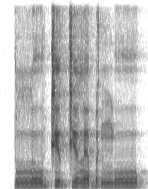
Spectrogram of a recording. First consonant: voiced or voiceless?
voiced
